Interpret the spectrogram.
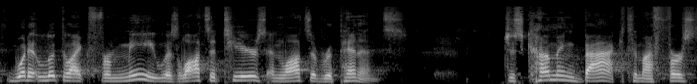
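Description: At 1.79 s, a lost packet rebuilt from error correction: a low-bitrate copy fills 20 ms, sounding rougher and noisier, a brief smeared patch on the spectrogram, with no gap in the waveform.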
